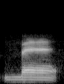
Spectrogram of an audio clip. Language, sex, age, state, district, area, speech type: Urdu, male, 60+, Bihar, Madhubani, urban, conversation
